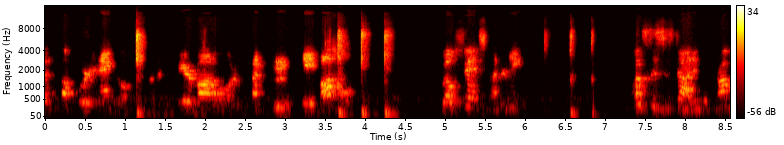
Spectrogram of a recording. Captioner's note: clears throat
